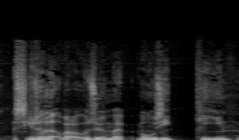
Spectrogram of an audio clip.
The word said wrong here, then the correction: Moise Kean: if that's how you say his name. – What is it? – Kean, Ken is Ken. – Mosey Ken.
